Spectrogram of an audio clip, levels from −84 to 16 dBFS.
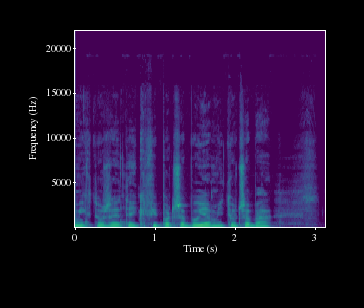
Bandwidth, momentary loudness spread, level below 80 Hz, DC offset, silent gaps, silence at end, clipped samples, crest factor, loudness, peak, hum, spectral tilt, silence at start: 16 kHz; 8 LU; -52 dBFS; under 0.1%; none; 0.15 s; under 0.1%; 16 dB; -26 LUFS; -10 dBFS; none; -6 dB/octave; 0 s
